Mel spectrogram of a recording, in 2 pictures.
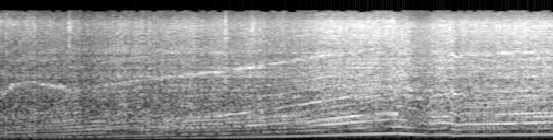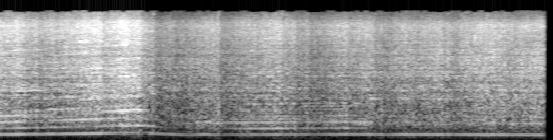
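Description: A motorcycle engine runs ahead on the road.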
